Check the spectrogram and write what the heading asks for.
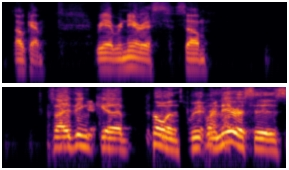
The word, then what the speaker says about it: Rhaenyra: How do you pronounce the daughter's name? Like the Rhaenyra, right? Okay, yeah, Rhaenyra.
